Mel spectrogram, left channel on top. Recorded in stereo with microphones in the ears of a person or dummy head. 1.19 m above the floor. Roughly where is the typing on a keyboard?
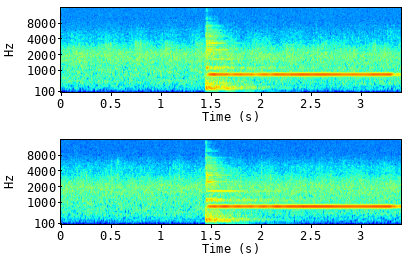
No typing on a keyboard in this recording.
